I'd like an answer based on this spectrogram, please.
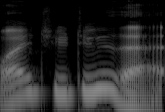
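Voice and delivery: put-on very high-pitched, casually put-out, mildly annoyed tone. Describing a man's delivery, the speaker quotes him with mock mild annoyance. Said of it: "you're talking to your friend who just like you finished all the the Pringles".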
